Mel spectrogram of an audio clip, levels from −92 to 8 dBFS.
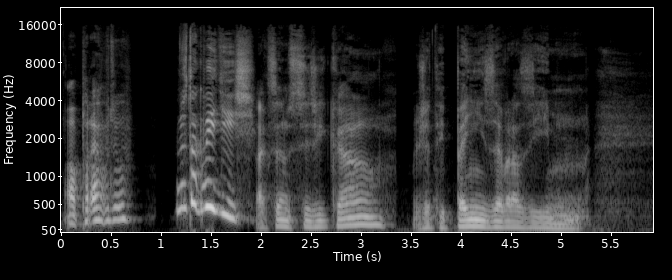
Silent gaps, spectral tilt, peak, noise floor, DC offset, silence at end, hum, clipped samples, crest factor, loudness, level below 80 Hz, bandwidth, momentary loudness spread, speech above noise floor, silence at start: none; -5.5 dB/octave; -6 dBFS; -55 dBFS; under 0.1%; 0.7 s; none; under 0.1%; 20 dB; -25 LUFS; -48 dBFS; 16 kHz; 18 LU; 31 dB; 0.05 s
